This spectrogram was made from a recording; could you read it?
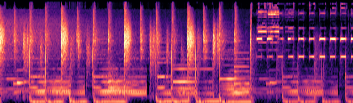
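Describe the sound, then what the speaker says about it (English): Rapid high-pitched electronic beeps from an FPV drone's locator beeper start near the end, chirping in a steady repeating pattern over a loud rhythmic background of music and thumps. "I have the beeper on."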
